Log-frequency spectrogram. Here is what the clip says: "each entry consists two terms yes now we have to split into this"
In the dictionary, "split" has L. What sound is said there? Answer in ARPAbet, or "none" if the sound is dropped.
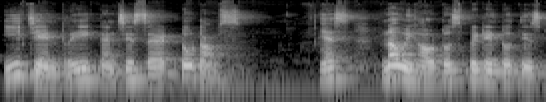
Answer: none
